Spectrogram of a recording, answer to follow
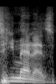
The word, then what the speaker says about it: Jimenez: This is Martin Willis, and right now I have Jimenez on with me, and I hope I pronounced your name. It's Jimenez, but that's fine.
